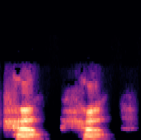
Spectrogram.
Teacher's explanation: المفترض أن نرقق الحاء ونخلصها من الراء المجاورة ونعتمد في ذلك على أقصى اللسان. فلا نقول حرج ح ح، نقول ح ح.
